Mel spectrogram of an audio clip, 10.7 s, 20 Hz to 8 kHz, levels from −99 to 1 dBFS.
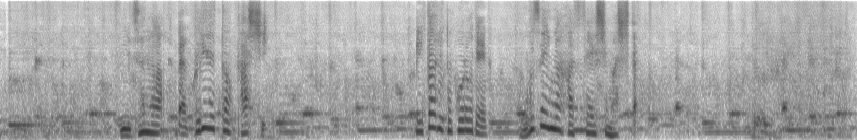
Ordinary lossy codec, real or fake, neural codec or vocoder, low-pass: none; fake; codec, 16 kHz, 2 kbps, FreqCodec, smaller model; none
